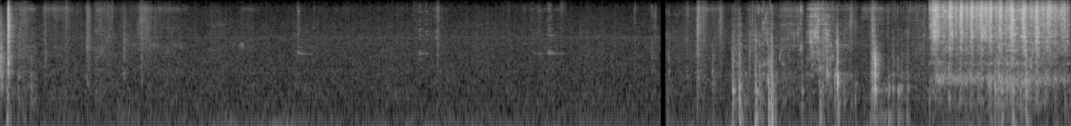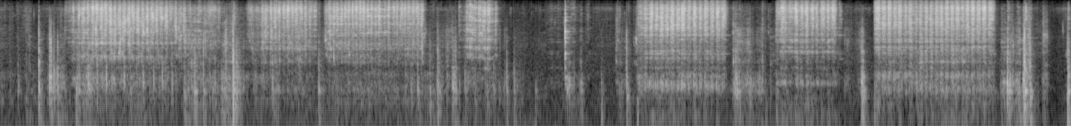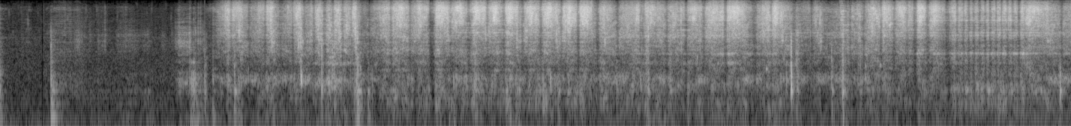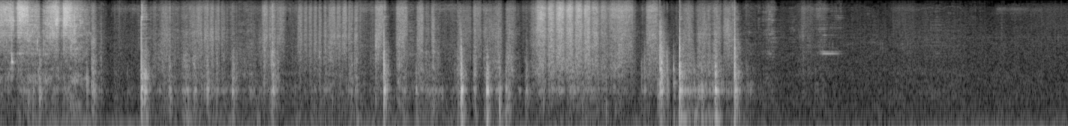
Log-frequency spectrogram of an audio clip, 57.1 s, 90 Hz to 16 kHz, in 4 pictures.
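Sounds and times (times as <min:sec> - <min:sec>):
abrasive scraping steel cleaver: 0:31.4 - 0:44.2.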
